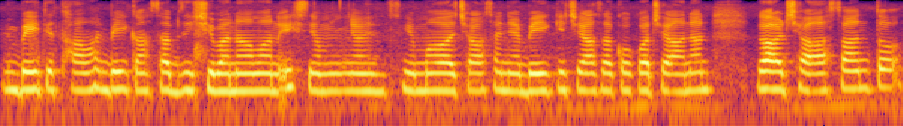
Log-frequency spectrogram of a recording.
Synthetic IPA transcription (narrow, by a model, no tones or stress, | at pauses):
beːit̪it̪ʰaːʋaːnbeikãːnsɐbzit͡ʃʰibɐnaːʋaːnis | maːɾt͡ʃʰiaːsaːnjãːbeːikĩt͡ʃʰiaːs̬ãːkoːkɐɾt͡ʃʰiaːnaːn | ɡaːɖt͡ʃʰaaːsaːnt̪ɨ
